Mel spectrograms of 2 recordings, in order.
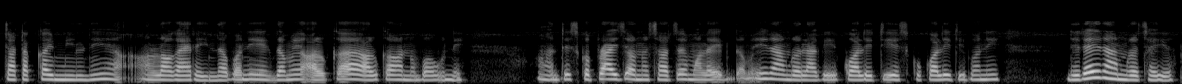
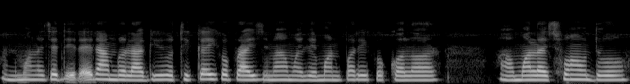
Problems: none marked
